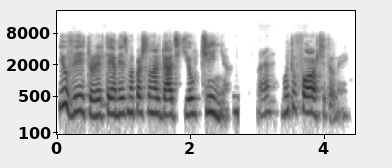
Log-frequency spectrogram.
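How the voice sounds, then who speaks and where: A woman's voice: fairly high pitch, steady tone, a little fast, dark tone. Earnest middle-aged woman on a muffled call. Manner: earnest, reflective, frequent tag questions. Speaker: speaker sharing a testimony. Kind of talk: personal storytelling in an online meeting. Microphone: video call. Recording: muffled lo-fi video call audio.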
